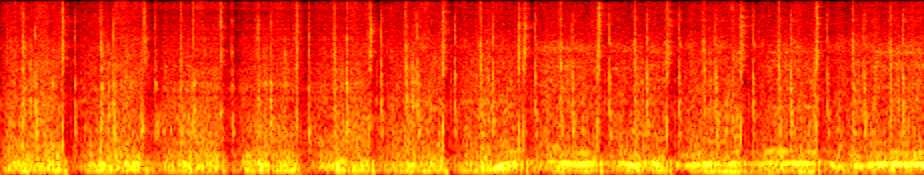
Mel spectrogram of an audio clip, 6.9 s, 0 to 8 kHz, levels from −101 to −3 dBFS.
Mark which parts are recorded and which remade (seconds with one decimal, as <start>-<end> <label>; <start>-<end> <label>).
0.0-1.0 recorded; 1.0-2.7 remade; 2.7-6.9 recorded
